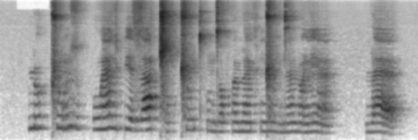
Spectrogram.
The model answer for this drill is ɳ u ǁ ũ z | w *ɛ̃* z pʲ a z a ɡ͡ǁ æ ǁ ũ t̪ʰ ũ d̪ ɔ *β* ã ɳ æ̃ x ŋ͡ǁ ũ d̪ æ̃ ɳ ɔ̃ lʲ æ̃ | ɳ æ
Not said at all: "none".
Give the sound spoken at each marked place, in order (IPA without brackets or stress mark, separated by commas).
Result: æ̃, f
